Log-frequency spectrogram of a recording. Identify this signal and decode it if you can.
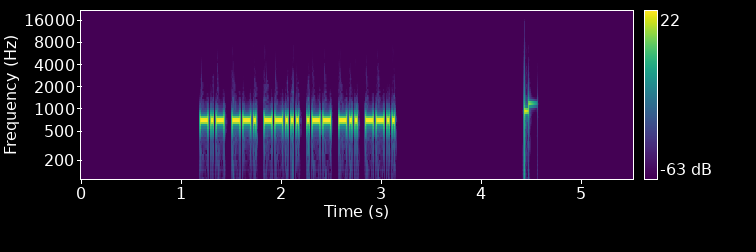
Morse code, heard as a keyed tone, about 42 wpm, 700 Hz. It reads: KG7WDZ
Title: USA Call Signs - 6 Characters - 3x Character Spacing - 45wpm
